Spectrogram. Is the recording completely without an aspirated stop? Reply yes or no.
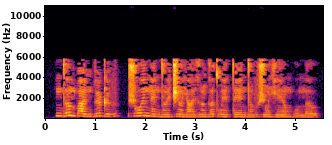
yes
